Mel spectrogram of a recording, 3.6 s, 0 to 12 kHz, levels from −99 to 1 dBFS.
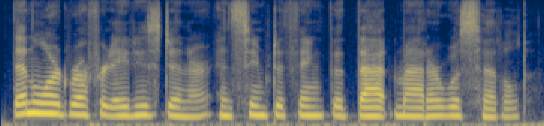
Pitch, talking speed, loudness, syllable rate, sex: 205 Hz, 250 wpm, -17 LUFS, 6.2 syllables/s, female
